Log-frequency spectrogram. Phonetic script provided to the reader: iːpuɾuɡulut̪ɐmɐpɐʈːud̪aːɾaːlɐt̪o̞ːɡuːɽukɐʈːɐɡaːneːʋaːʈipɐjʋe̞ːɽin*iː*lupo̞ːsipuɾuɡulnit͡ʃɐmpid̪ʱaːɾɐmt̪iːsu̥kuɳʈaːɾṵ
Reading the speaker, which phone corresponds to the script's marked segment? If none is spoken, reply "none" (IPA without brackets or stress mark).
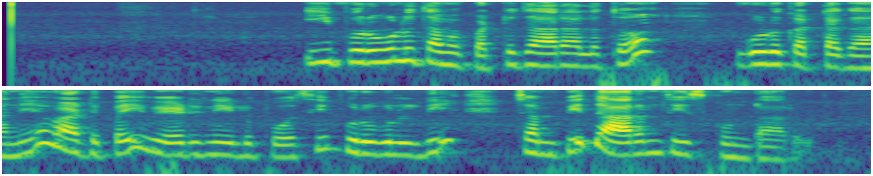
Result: iː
